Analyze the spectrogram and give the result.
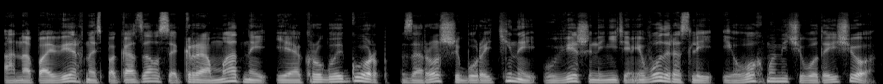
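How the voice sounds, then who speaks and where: A man narrating an audiobook in the first person, with steady storytelling. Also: on the low side, moderate pace, hardly any pauses, no echo, studio quality.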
